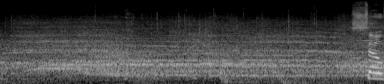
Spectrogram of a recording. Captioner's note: audience applauds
